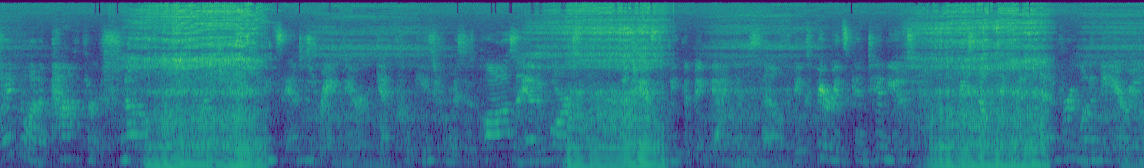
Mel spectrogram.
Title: Snores 😂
